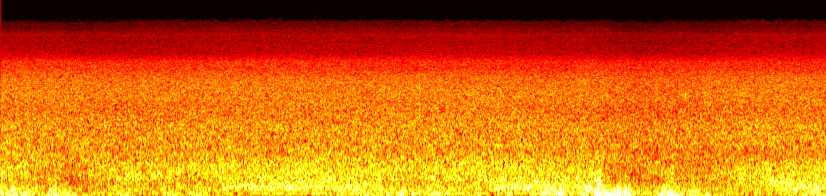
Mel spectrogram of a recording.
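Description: Steady rush of water pouring over a dam spillway, with wind buffeting the microphone in low gusts, strongest about six seconds in.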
